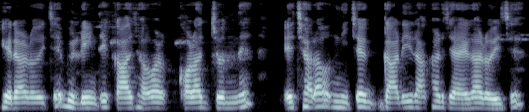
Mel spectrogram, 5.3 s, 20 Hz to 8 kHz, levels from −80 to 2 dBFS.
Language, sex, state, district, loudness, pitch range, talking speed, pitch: Bengali, male, West Bengal, Malda, -17 LUFS, 140-160 Hz, 135 wpm, 145 Hz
